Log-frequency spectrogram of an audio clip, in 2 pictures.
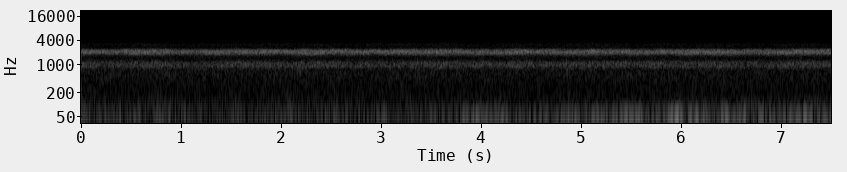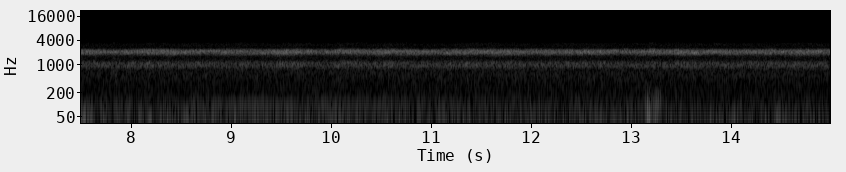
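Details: Wetland frogs calling in spring, recorded live behind a house: a steady massed croaking chorus without pauses, a faint low hum drifting in partway through and a short knock near the end.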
